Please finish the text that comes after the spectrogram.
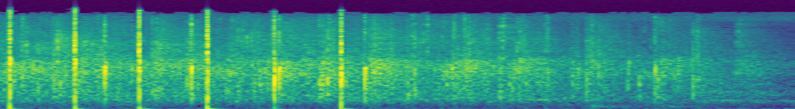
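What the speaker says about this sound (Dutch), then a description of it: "een groot applaus krijgen van iedereen die hier aanwezig is" Applause from everyone present for the three remaining child-mayor candidates, loud and sharp at first with distinct near claps, then settling into steady, fading clapping over about four seconds.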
